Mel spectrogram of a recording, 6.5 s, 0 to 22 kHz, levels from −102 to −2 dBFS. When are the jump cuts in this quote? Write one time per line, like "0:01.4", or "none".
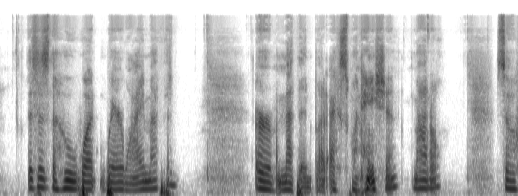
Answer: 0:01.5
0:03.5
0:05.0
